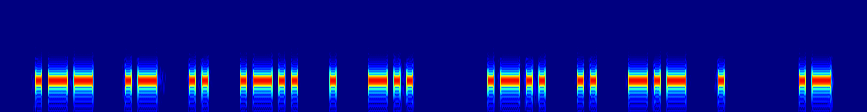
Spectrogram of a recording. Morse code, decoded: WAILED LIKE A

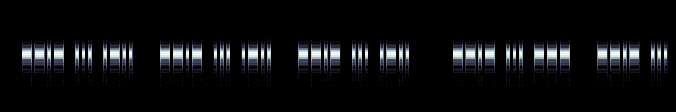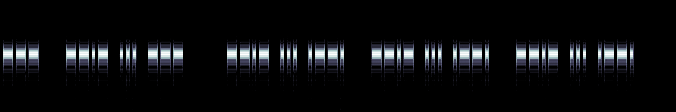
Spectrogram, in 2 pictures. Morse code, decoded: QSL QSL QSL QSO QSO QSO QSP QSP QSP

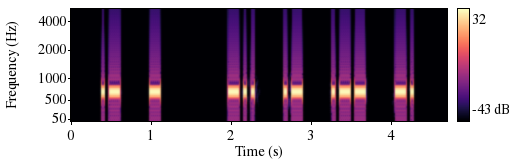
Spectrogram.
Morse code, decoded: AT DAWN

